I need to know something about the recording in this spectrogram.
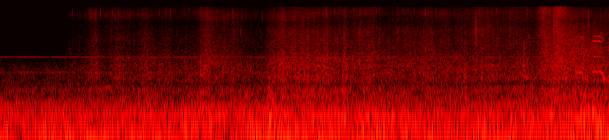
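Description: SUV engine idling, heard from inside the cabin as a steady low rumble with a faint hiss.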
